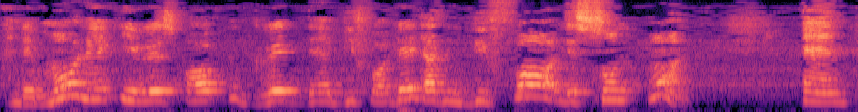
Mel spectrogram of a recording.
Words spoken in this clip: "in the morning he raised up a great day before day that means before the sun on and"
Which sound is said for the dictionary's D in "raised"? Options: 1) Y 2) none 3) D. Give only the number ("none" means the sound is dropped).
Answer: 2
